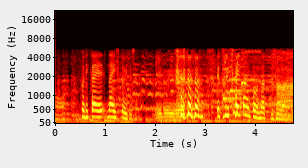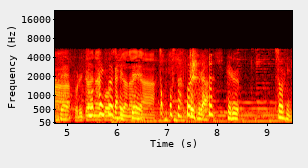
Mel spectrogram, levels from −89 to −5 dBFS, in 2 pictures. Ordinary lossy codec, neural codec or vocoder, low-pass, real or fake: none; none; 5.4 kHz; real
